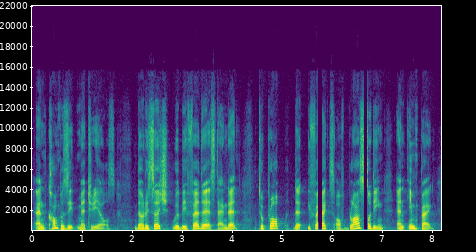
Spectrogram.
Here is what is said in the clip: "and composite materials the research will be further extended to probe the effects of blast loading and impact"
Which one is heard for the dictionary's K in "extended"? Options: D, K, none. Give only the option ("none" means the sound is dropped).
none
